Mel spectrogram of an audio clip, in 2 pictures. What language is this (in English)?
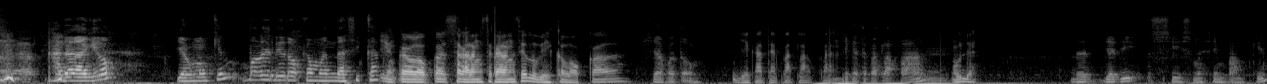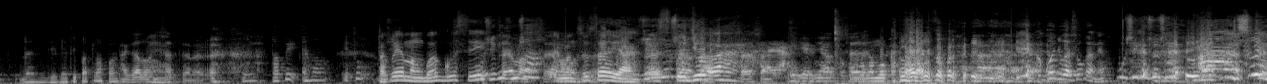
Indonesian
